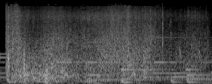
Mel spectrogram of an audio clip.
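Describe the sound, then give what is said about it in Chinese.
Water splashes and sloshes as someone jumps into a forest pond. A sharp burst opens the sound, followed by continuous churning water. “爱孟奇与奥帕勇敢地跳进了森林池塘里”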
